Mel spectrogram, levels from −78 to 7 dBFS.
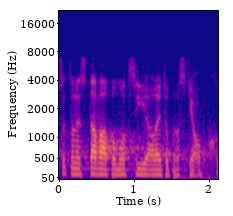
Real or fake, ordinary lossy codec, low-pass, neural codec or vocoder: fake; Opus, 32 kbps; 7.2 kHz; autoencoder, 48 kHz, 128 numbers a frame, DAC-VAE, trained on Japanese speech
